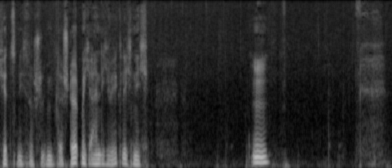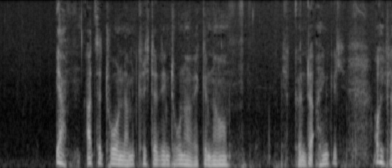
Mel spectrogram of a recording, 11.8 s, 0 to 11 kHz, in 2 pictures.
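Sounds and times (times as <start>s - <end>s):
speech: 0.0s - 2.5s, 3.8s - 4.1s, 6.7s - 9.5s, 10.1s - 11.7s
rain pattering in a forest: 0.0s - 11.7s.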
